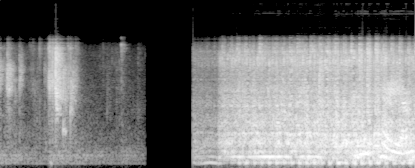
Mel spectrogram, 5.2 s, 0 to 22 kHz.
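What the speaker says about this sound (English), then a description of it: "1/4 inch seam on this edge, and sew all the way down" A sewing machine runs steadily along a 1/4 inch seam on a tote bag made from a recycled feed bag, loud and close and continuous, after a few brief handling sounds and a pause.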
